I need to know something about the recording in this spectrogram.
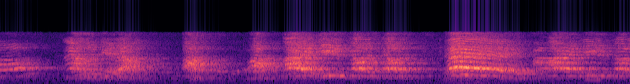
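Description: A group of men shouting a chant in unison, a series of loud calls about a second apart, the loudest coming late. Crowd noise runs under the calls.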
